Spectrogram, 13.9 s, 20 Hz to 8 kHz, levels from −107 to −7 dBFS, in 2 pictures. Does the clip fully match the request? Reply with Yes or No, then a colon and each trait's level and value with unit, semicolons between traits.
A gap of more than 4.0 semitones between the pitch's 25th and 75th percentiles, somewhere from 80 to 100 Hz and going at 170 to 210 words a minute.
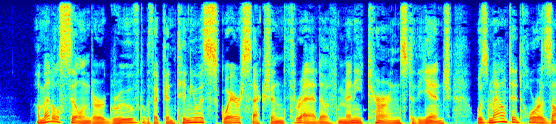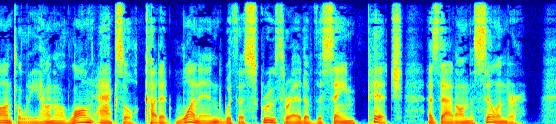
Yes: wide, 5.5 semitones; very low, 95 Hz; average, 175 wpm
